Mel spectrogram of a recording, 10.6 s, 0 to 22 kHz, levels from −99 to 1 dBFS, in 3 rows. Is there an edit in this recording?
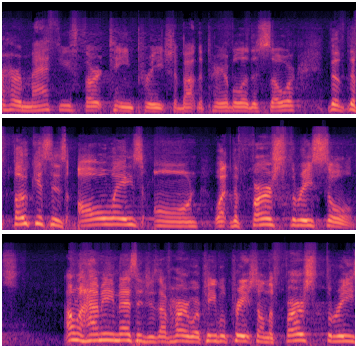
no; 0 cuts

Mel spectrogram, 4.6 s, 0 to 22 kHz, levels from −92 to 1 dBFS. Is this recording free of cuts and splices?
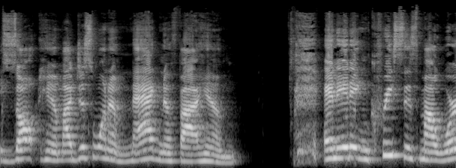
yes; 0 cuts

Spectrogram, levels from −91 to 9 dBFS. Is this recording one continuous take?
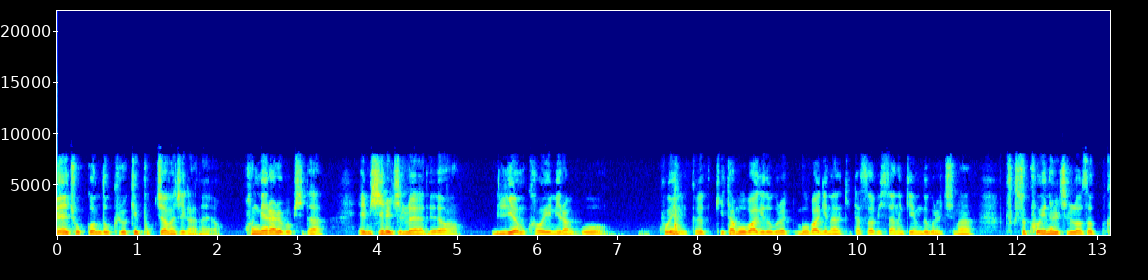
yes; 0 cuts

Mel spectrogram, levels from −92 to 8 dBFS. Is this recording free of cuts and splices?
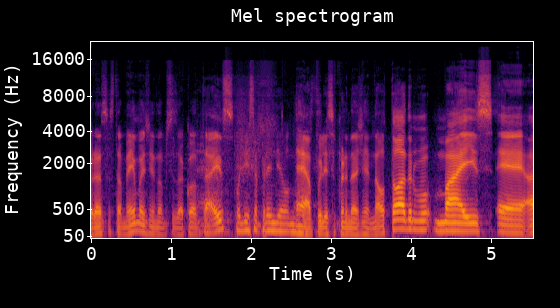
yes; 0 cuts

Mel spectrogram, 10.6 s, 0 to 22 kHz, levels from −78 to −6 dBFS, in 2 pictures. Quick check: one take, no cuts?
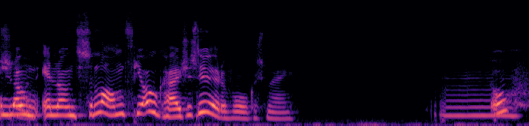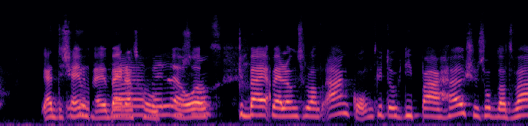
no; 6 cuts; at 1.3 s, 2.0 s, 6.2 s, 7.7 s, 8.0 s, 9.0 s

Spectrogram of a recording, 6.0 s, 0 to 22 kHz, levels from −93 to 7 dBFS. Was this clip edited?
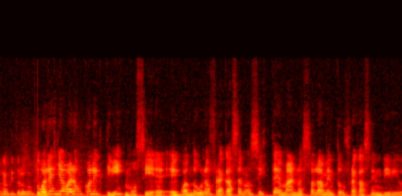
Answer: no; 0 cuts

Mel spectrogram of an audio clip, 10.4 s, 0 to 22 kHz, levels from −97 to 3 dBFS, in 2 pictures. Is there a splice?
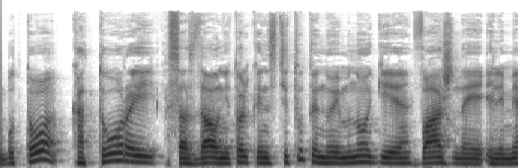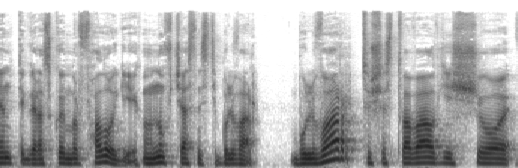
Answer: no; 0 cuts

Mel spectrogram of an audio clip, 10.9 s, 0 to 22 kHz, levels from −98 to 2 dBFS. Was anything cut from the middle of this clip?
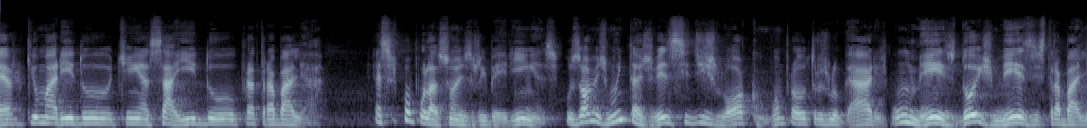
yes; 1 cut; at 8.9 s

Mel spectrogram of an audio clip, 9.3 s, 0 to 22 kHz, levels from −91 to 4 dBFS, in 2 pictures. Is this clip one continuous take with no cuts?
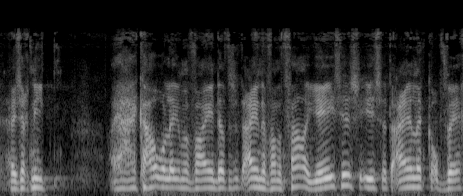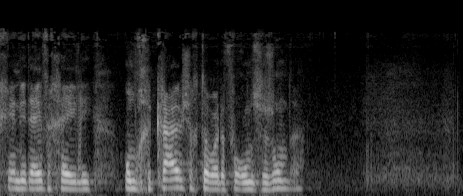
yes; 0 cuts

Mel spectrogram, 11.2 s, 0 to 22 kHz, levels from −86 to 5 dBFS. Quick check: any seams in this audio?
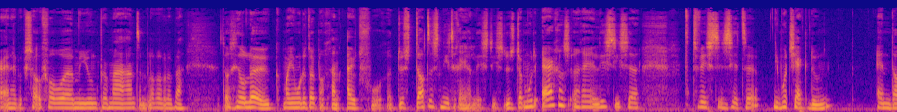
yes; 2 cuts; at 8.6 s, 9.8 s

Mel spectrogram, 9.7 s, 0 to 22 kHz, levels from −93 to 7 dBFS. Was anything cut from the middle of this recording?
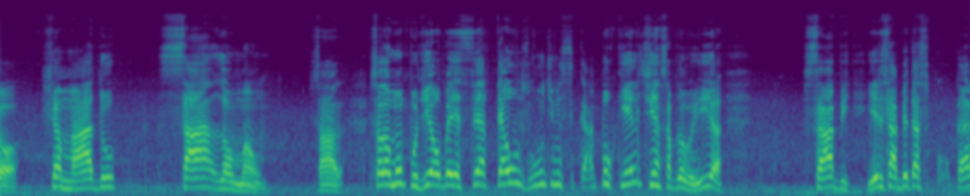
yes; 1 cut; at 2.8 s

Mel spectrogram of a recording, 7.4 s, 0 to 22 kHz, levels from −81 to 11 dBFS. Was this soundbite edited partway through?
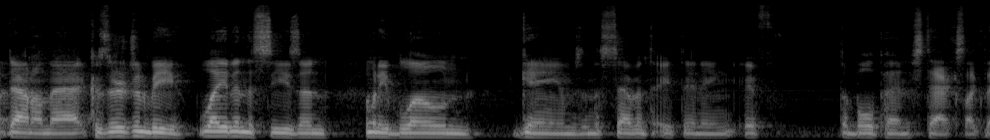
yes; 1 cut; at 2.7 s

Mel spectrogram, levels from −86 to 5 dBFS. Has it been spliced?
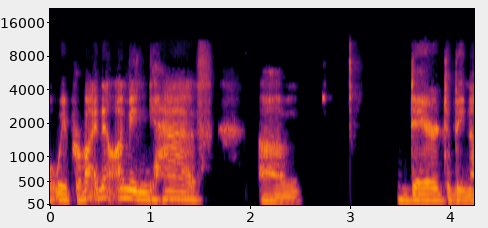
yes; 1 cut; at 1.0 s

